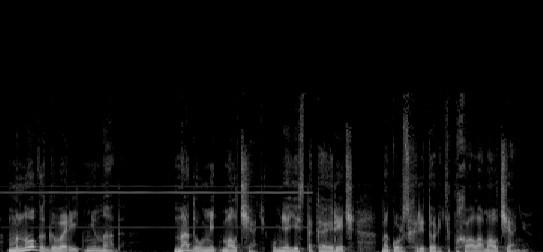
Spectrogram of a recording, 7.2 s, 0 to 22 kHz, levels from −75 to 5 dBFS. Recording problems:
high-pitched whine; faint; until 4 s; 5 kHz, 20 dB below the speech

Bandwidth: 14 kHz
